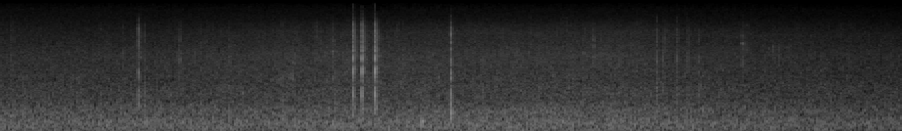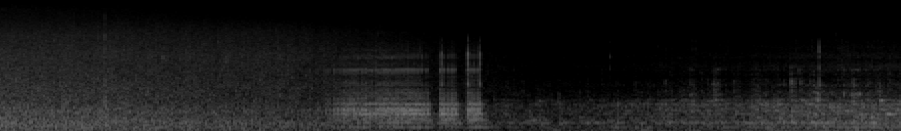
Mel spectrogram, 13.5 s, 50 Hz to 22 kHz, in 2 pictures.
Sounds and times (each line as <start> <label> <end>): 0.0 Tree in a wind 9.7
